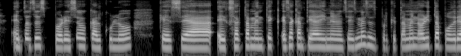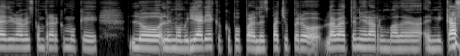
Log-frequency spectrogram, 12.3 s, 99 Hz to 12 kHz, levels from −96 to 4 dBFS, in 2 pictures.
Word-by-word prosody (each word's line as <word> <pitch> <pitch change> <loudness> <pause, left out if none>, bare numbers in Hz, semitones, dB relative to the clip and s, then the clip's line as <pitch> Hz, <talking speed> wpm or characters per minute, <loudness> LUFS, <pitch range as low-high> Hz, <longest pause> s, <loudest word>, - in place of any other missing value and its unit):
Entonces, 220 +1 -2
por 205 0 -2
eso 220 +3 -1
calculo 205 0 -3 0.4
que 200 -2 -2
sea 200 -1 +6
exactamente 220 +2 -1
esa 210 +4 +1
cantidad 230 -2 +1
de 220 - +3
dinero 215 -1 -3
en 205 - -6
6 215 +2 -5
meses, 250 -4 -4
porque 210 -1 -14
también 225 +2 -4
ahorita 240 +1 +2
podría 210 -1 -4 0.2
de 210 - -2
una 205 0 +1
vez 205 0 -3
comprar 205 -1 -4
como 205 -2 -9
que 185 -1 -6 0.4
lo 195 -2 +4
la 200 0 +1
inmobiliaria 200 +2 +3
que 200 - -13
ocupo 205 +1 -8
para 195 -1 +1
el 185 - -4
despacho, 200 +3 -2
pero 195 -1 0
la 200 - +3
voy 205 - +5
a 200 - +4
tener 210 0 -2
arrumbada 185 -2 -1
en 190 - -6
mi 190 -1 -7
casa. 230 +2 +10
205 Hz, 200 wpm, -26 LUFS, 195-220 Hz, 0.4 s, casa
